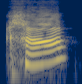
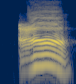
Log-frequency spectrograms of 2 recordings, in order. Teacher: Cuman bedanya ha kecil dialirkan nafasnya karena dia ada sifat hams. Kalau ain dilafalkan tanpa aliran nafas. Ha, tahan nafasnya, a, keluarnya ain.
